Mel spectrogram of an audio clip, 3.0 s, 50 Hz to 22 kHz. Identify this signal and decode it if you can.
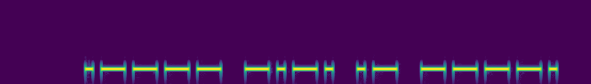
Morse code, heard as a keyed tone, about 29 wpm, 700 Hz. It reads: 1CA9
